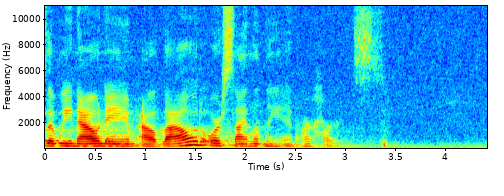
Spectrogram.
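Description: A woman sings a short phrase through a microphone.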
